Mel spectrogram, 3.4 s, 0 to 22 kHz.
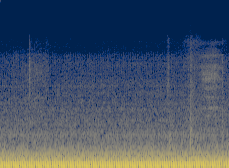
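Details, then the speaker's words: Volvo XC90 idling in reverse: a deep, pulsing low drone as heavy vibration shakes the steering wheel and cabin, worse parked on a slope, from failed engine mounts; the rear mount leaks vacuum and the side mount is suspect. "if you're parked on a bank it's even worse just vibrate it's nuts off you might be able to hear that absolutely vibrating"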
